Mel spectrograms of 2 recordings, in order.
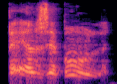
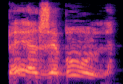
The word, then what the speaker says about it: Beelzebul: All right, so Beelzebub is the Greek 954, and here's how it's pronounced, if you can hear this. Strong's G 954. Beelzebul. Beelzebul.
